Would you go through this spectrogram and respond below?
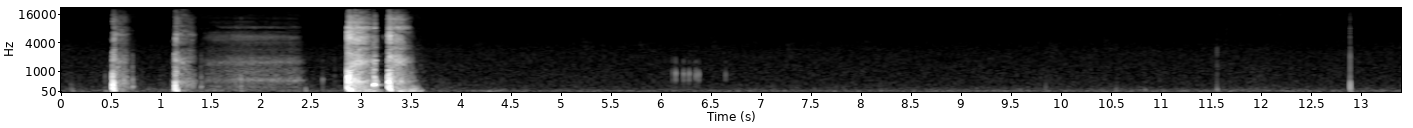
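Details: A short cluster of sharp coughs from a cat with a raspy breath between, then quiet; repeated coughing, tagged allergy.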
